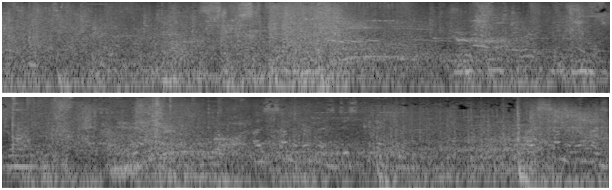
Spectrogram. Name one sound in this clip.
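Spell blasts and weapon clashes crackle and boom in a busy fight.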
